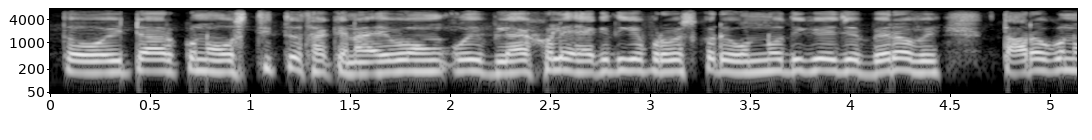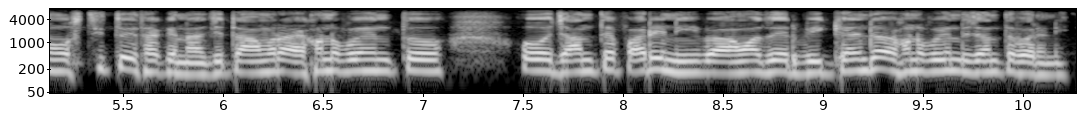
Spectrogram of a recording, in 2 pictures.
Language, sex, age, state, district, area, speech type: Bengali, male, 18-30, West Bengal, Paschim Medinipur, rural, spontaneous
